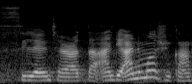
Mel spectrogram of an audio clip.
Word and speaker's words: coelenterata: I used to pronounce this as coelenterata, but that's actually wrong. It's coelenterata, and the animals you can find under here are the hydra and the sea anemones.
